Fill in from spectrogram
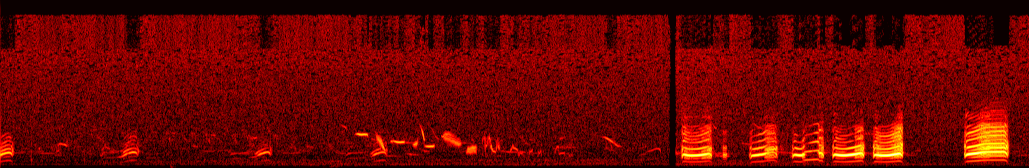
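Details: Marbled godwit: scattered faint, quick nasal notes at first, then a loud burst of rapid, clipped honking calls in close succession, ending with one more strong call.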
